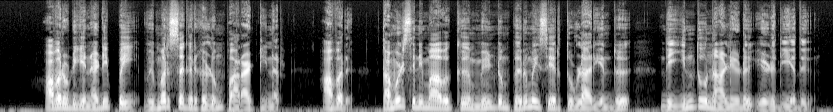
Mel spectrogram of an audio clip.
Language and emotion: Tamil, neutral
